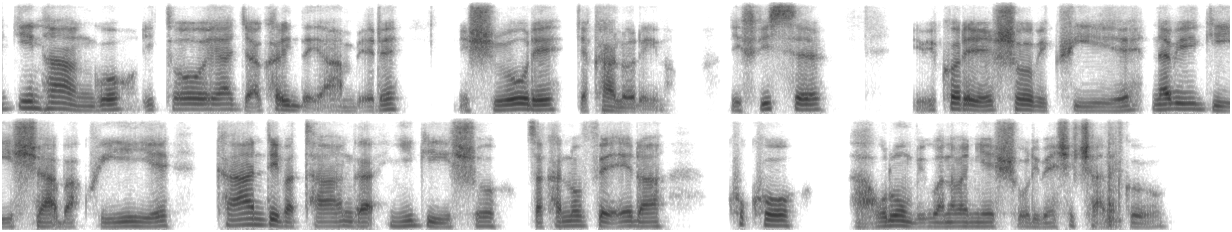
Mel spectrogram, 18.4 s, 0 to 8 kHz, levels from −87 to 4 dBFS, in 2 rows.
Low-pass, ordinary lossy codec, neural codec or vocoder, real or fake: 7.2 kHz; Opus, 16 kbps; codec, 16 kHz, about 1 kbps, DyCAST, with the encoder's durations; fake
